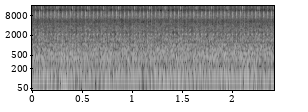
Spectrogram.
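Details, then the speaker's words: Audi A4 B7 at hot idle with an aftermarket oil pressure sensor on a 1/8" NPT tee adapter: a harsh, clattery, diesel-like rattle and slight shaking. The owner says it has always idled this way. Oil pressure readings swing between about 19 and 12.5; low oil pressure issue. "not only that, I mean, the engine's shaking a little bit. Sounds like it's running like a diesel sort of."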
